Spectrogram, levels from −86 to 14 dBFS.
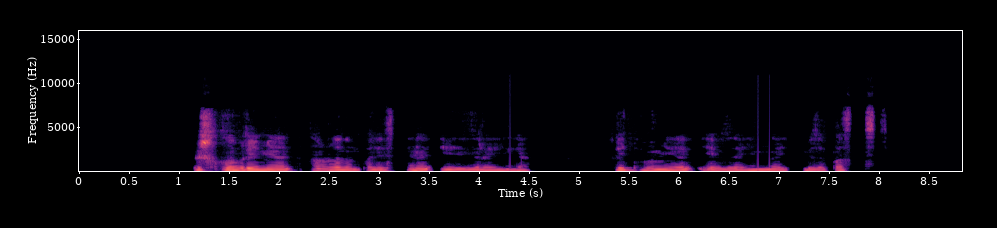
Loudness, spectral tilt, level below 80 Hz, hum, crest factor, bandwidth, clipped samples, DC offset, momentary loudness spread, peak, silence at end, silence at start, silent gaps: -26 LUFS; -7 dB/octave; -60 dBFS; none; 20 dB; 7.4 kHz; under 0.1%; under 0.1%; 14 LU; -8 dBFS; 0.85 s; 1.15 s; 3.57-3.61 s, 4.67-4.77 s, 4.96-5.31 s, 7.13-7.24 s, 7.74-7.85 s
